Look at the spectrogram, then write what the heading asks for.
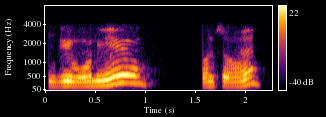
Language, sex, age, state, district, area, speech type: Urdu, male, 30-45, Uttar Pradesh, Gautam Buddha Nagar, rural, conversation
